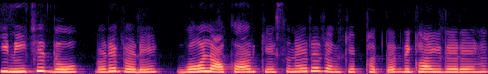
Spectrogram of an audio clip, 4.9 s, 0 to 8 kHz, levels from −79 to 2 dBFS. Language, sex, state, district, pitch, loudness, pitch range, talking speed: Hindi, female, Uttar Pradesh, Varanasi, 285 Hz, -14 LUFS, 275-305 Hz, 185 wpm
